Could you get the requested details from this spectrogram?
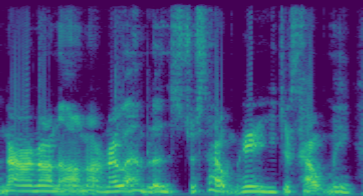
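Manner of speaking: begging not to make a fuss; pleading friend. Retold or imitated.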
